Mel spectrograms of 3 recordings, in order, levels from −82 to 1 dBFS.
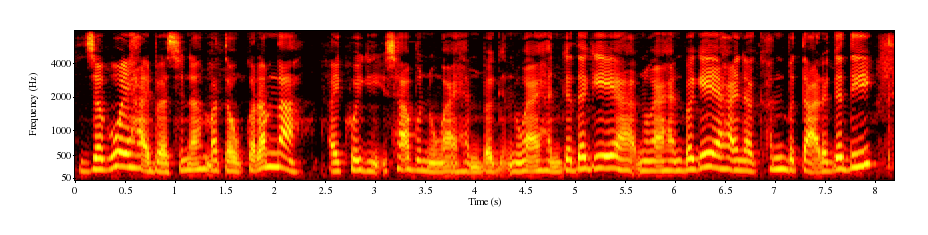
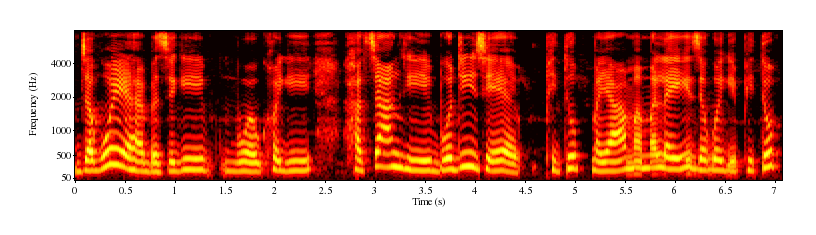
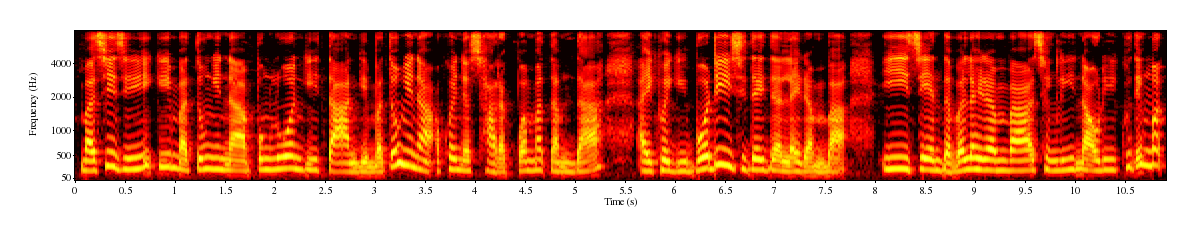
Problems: none marked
